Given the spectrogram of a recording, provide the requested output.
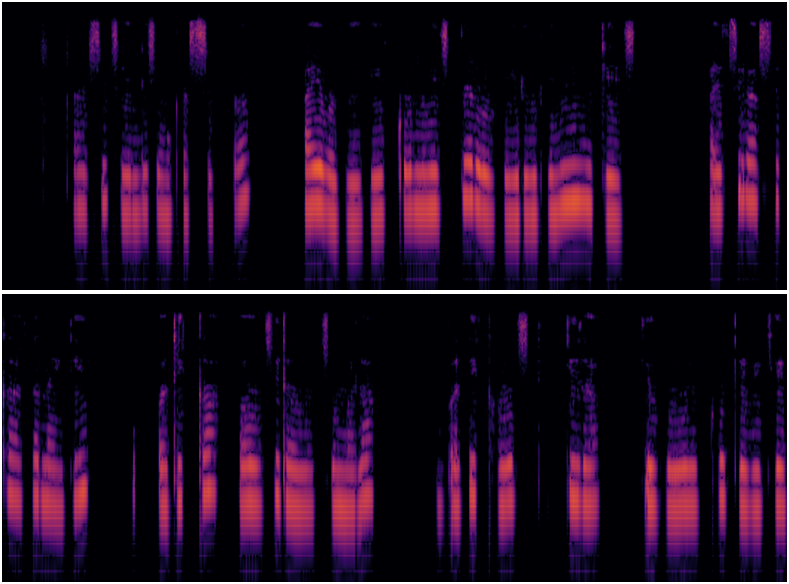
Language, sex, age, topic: Gamo, female, 25-35, government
